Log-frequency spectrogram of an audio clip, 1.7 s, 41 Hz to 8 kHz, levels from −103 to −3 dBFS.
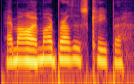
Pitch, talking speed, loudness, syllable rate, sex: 185 Hz, 180 wpm, -15 LUFS, 4.9 syllables/s, female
